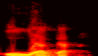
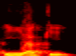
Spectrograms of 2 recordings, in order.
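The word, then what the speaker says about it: إياك: Kemudian wakasri kafi iyaka, dan kasrohnya kaf lapat iyaka, iyaka na'budu wa iyaka nasta'in, dibaca iyaki. Nah, ini merubah makna. Kalau iyaka hanya kepadamu kamu mencoba menyembah, kalau iyaki juga hanya kepadamu kamu, hanya kepada engkau kami menyembah, hanya saja lapatnya diganti ki.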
